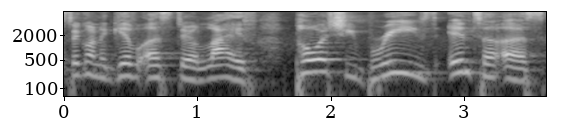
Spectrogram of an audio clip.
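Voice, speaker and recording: The tone is animated, with ordinary pitch variation at a moderate pace. Audible room echo surrounds the voice. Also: woman. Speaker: event host. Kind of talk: live event hosting. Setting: outdoor stage with audience.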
